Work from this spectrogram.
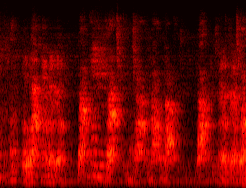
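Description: A police drug-detection dog at a traffic stop barks in several short bursts separated by brief pauses, moderately close, with voices mixed in.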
